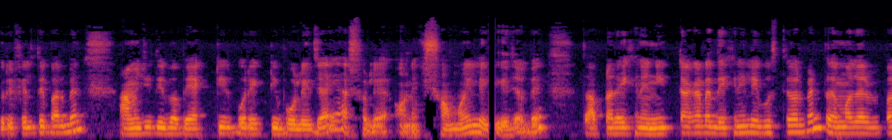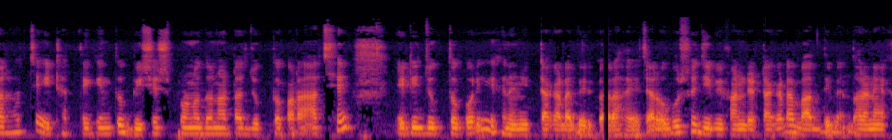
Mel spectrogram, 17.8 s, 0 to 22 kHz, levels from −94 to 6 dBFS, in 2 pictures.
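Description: At 4.88 s and again at 14.95 s, roughly 10 s apart, the audio drops into a gap at a join of encoded pieces, lasting 69 ms and then 54 ms. Separately encoded segments were joined untrimmed, leaving encoder delay and end padding. Edges are smeared by the codec, and the sound resumes where it stopped.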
